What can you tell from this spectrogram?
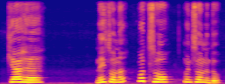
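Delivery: high, irritated snap; annoyed. Acted. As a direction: brush off someone pestering you at bedtime. Acted annoyed reply at bedtime. (चिढ़कर झिड़कते हुए)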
